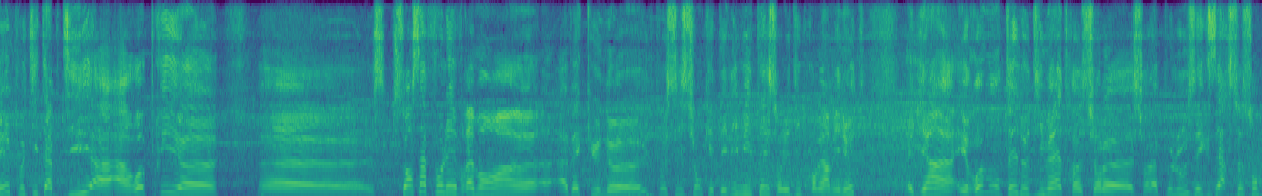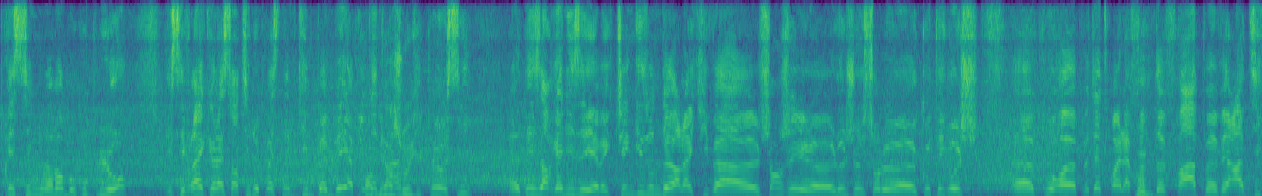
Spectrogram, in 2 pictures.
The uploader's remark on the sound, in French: en direct du stade Vélodrome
